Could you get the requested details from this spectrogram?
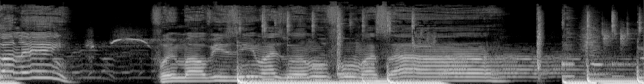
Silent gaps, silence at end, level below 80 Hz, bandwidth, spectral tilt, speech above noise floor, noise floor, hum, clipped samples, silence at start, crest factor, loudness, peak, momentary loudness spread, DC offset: none; 0 s; -14 dBFS; 17 kHz; -6 dB/octave; 24 dB; -33 dBFS; none; under 0.1%; 0 s; 12 dB; -14 LUFS; 0 dBFS; 14 LU; under 0.1%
